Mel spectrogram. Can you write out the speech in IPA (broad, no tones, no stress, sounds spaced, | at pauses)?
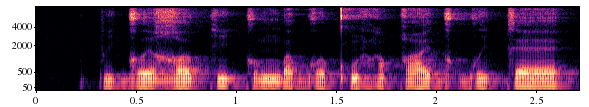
p i ɡ ɤ i̯ ʁ ɤ k i k ʊ ŋʷ a ɡʷ ɤ kʷʼ ə̃ ɦ ũ q ɪː ɡ ɤ ɡʷ i k ɛː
